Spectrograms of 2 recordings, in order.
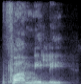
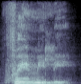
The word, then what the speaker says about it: family: La siguiente palabra, family, que en español significa familia, la pronuncian family. Todos sabemos que la letra A es E en inglés. Lo correcto es family.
